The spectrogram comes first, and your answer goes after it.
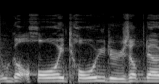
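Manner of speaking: exaggerated Ocracoke brogue, loud and high; loud mock island brogue. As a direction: ham up an Outer Banks brogue. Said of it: "they talk like".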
